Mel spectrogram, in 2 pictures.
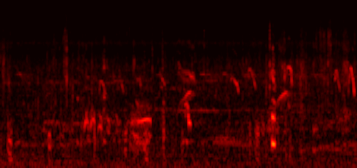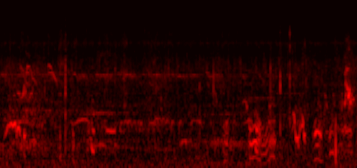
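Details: Chickens being fed, a flock clucking busily: short, abrupt mid-pitched clucks and chirpy notes overlapping irregularly, with a few louder squawks standing out.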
